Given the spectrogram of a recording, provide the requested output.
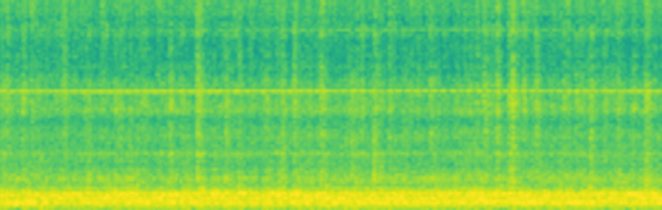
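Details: Washing machine with badly worn drum bearings: continuous harsh grinding roar as the drum spins. Continued running damaged the spider and wore the motor.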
